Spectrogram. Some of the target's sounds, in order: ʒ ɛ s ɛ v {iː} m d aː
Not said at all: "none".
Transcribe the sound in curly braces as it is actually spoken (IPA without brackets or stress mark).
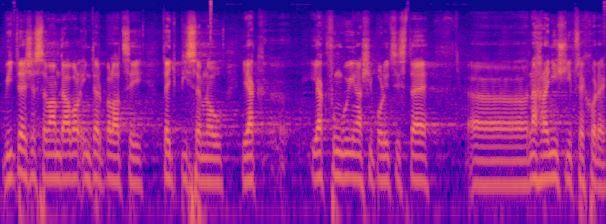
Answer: aː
